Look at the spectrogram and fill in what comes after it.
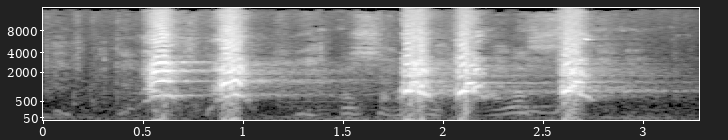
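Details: Shetland Sheepdog Shaun barking during agility training on the dog walk, practising running contacts, 11 November 2013: five sharp, high, ringing barks, two quick ones, then a close pair and a last single, over about three seconds.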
